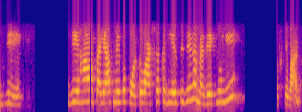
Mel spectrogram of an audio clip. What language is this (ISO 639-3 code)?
urd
